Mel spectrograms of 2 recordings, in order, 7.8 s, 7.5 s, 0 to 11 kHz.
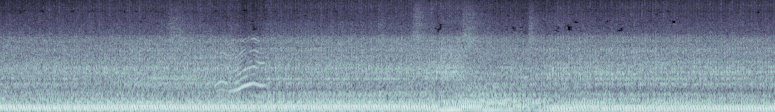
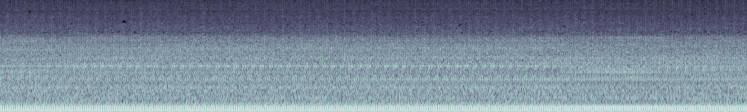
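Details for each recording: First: John Deere 455G diesel, cold, firing up after the ground at the flywheel housing was cleaned and the starter sorted: deep, even idle with a steady low throb and no misses or knocks; running healthy. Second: John Deere 455G diesel crawler loader revved up with transmission shifted to second: steady even rumble but no drive, only neutrals; transmission suspected faulty.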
